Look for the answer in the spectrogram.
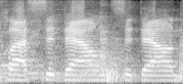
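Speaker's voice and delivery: normal talking voice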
